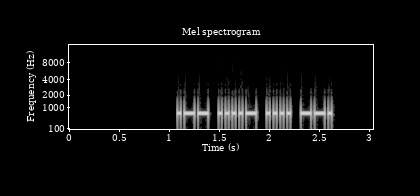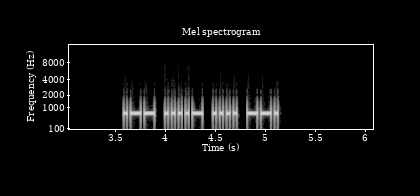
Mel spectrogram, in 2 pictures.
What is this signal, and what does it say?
Morse code, heard as a keyed tone, about 34 wpm, 700 Hz. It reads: W4HG W4HG
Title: Easy Call Signs Repeated 2x - 35wpm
